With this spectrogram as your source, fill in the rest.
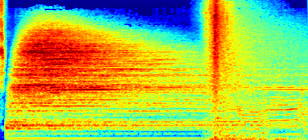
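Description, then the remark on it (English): A loud gong is struck and rings out with a rich, lingering shimmer, then is hit again about three seconds later, the second blow bursting bright before the tone sustains. No voices. “I want them to be alerted by a loud gong sound.”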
